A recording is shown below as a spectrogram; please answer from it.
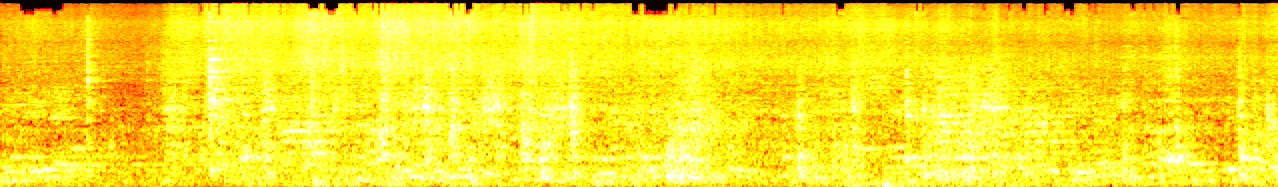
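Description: Tomato paste hitting frying onions in a pan, a steady close sizzle with scraping stirs and occasional utensil clicks throughout, no voices.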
